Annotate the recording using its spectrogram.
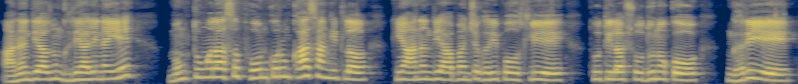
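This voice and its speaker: A stern elder brother who demands explanations, voiced by a man retelling a serial. His tone is pressing and firm. The voice sits a little high. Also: normal speed, darkish tone, natural voice. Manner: stern, questioning.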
